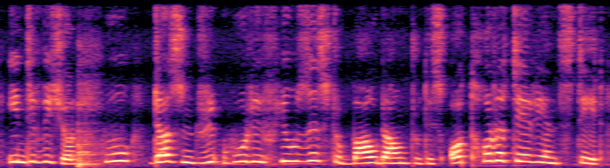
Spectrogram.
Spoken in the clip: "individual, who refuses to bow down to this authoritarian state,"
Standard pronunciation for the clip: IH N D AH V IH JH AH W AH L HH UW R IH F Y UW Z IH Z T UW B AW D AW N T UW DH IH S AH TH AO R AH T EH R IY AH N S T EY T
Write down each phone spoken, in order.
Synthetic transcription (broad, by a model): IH N D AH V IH JH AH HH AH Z HH UW R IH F Y UW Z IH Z T UW B AW D AW N T UW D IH S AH T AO R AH T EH R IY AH N S T EY T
